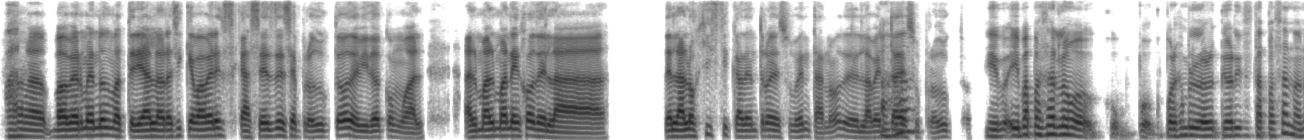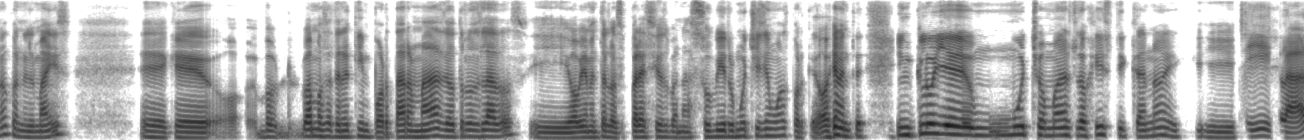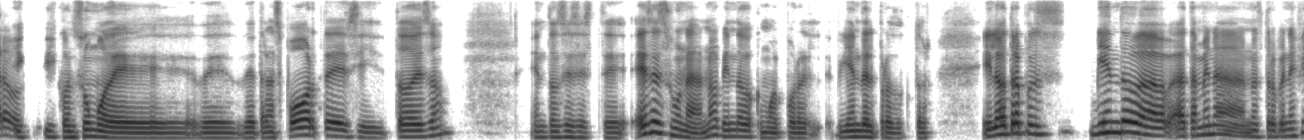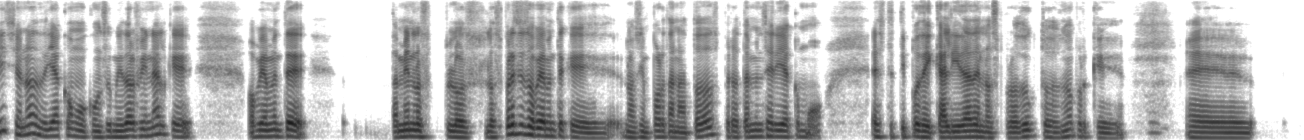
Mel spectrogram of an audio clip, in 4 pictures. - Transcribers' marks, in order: none
- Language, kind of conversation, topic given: Spanish, podcast, ¿Qué opinas sobre comprar directo al productor?
- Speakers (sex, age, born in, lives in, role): male, 30-34, Mexico, Mexico, guest; male, 30-34, Mexico, Mexico, host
